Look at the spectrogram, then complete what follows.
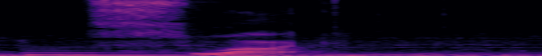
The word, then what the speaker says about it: zwei: then 1, 1, 2, zwei. Here, as I said earlier, that Z will sound like S and S will sound like Z. So here it's Z, but its pronunciation is just like S, zwei.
